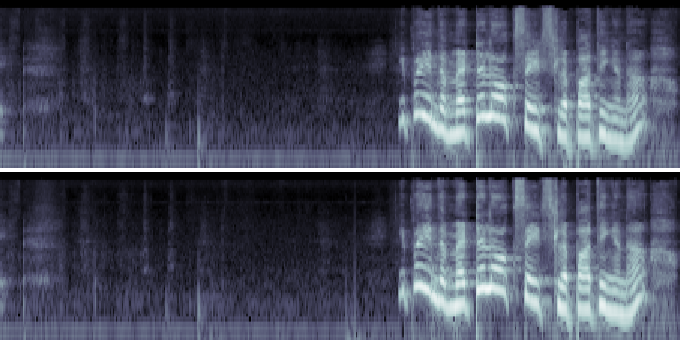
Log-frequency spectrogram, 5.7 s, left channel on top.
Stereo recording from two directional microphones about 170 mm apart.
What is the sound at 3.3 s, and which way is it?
Speech, 25° right (ahead or behind).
